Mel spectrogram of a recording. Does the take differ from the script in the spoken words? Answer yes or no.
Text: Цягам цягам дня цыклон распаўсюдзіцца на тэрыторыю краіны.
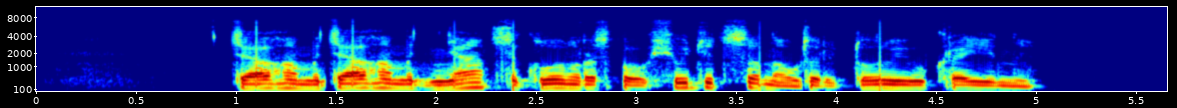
no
